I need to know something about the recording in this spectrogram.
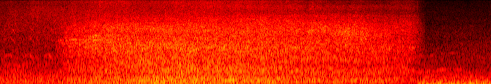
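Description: A jet airliner roars as it flies low.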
